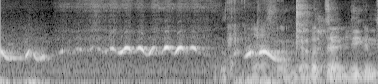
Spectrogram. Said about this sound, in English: You can't whistle for real? We got you. You can do a lot of different things with the whistle. That's all I can do. I mean, just in general, obviously, yeah, like. Just that one note.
